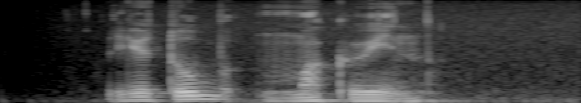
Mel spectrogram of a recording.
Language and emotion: Russian, neutral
